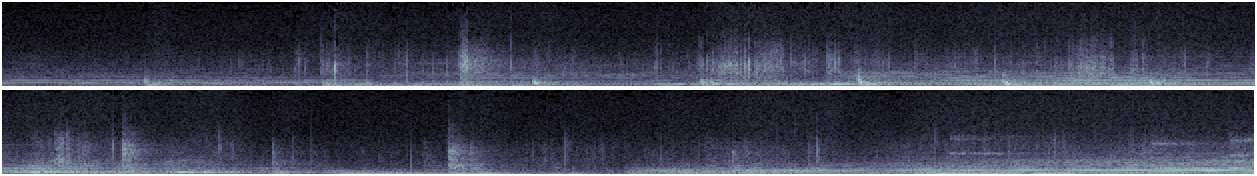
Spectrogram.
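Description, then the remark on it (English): Someone shakes up a wood stove: a steady run of irregular metallic thunks, taps and rattling scrapes for several seconds, with a faint sustained tone humming underneath and no talking. “If you'll excuse me, I think I'll shake up the stove a little. It's getting chilly in here.”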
